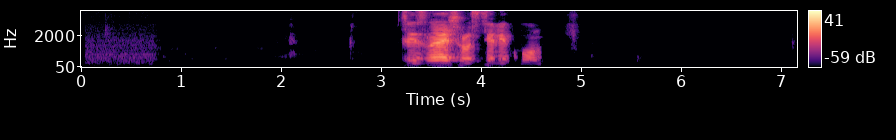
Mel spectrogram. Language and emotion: Russian, neutral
